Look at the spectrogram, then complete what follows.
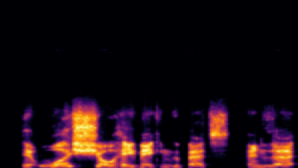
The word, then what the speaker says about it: Shohei: I lean more towards it's Shohani, or yeah. God damn it, I said his name wrong again. Shohei.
